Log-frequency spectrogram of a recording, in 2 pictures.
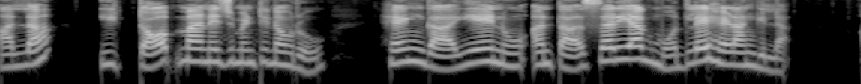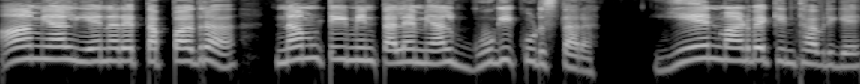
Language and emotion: Kannada, angry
